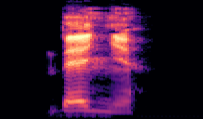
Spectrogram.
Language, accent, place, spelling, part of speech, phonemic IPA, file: French, France, Lyon, baignes, verb, /bɛɲ/, LL-Q150 (fra)-baignes.wav
- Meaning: second-person singular present indicative/subjunctive of baigner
